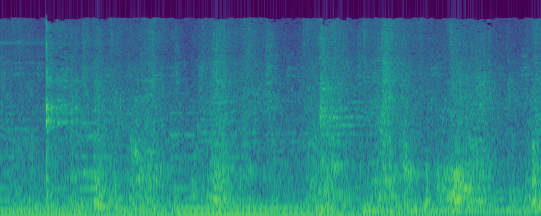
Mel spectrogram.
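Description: A spoon stirring a thick tomato masala in a large metal pot, with repeated scrapes and clinks against the pot's side, over background music.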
